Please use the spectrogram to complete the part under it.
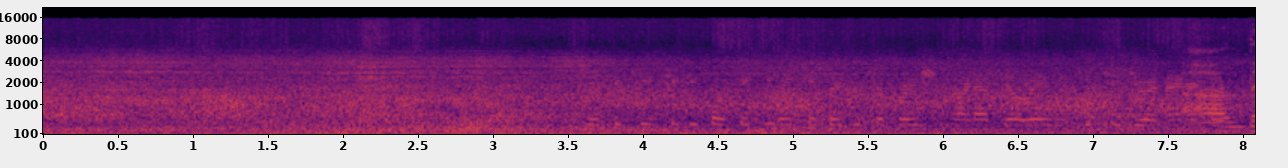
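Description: Airliner taking off at LAX, a broad steady engine roar filling the air without letup, with a voice talking over it.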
